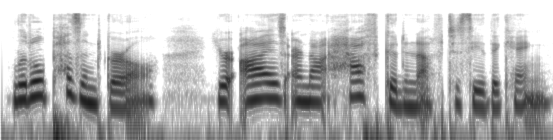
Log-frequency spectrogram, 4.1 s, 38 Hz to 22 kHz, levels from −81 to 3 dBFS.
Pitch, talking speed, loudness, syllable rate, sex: 215 Hz, 200 wpm, -18 LUFS, 5.1 syllables/s, female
